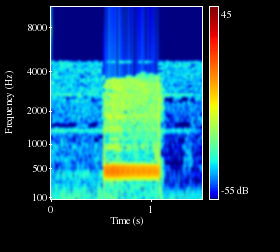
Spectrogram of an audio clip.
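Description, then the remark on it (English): A telephone line connecting as an OmniPoint voice dialing system calls radio station WBAI, 99.5 FM: one steady, mid-pitched electronic tone sounds loudly for about half a second, then cuts off, leaving only faint line hiss before and after. “So that's how you play with OmniPoint voice dialing, which I just started playing with recently.”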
